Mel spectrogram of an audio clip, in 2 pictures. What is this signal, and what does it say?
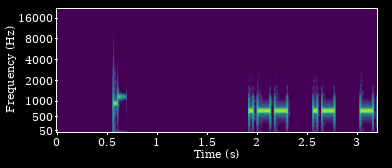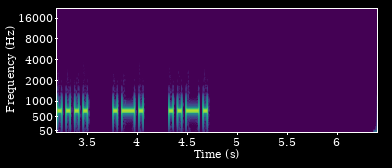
Morse code, heard as a keyed tone, about 28 wpm, spaced as for 20 wpm, 700 Hz. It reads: WA6RF
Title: USA Call Signs - 5 Characters - 2x Character Spacing - 28wpm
